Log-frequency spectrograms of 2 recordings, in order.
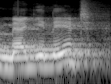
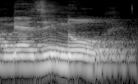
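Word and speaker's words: Maginot: এখানে ম্যাজিনো লাইনের উচ্চারণ ম্যাগিনেট অনেকে করে থাকে, ম্যাগিনেট বা ম্যাজিনো যেটাই বলেন সমস্যা নেই।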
